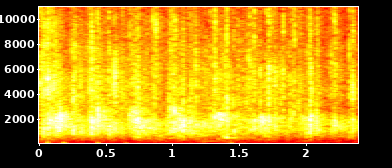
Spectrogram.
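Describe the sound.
A church audience applauds to welcome a pastor to the front during a morning service, with steady, even clapping from many hands holding at a constant level throughout.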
